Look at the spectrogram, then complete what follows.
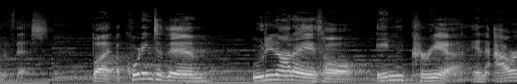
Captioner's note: speaks Korean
